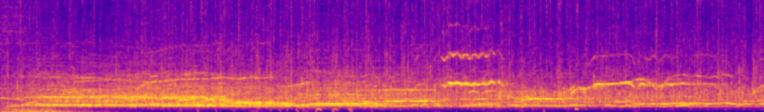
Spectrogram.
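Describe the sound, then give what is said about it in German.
A live audience at a live show on tour in the Schubiger Möbelhauptgeschäft furniture store by the Glatt applauds loudly and steadily for several seconds, a dense wash of clapping mixed with cheering voices and a few whoops that stays full throughout. “Besonders gut für den Markus, weil er schafft am Ort, wo er nie Applaus bekommt.”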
